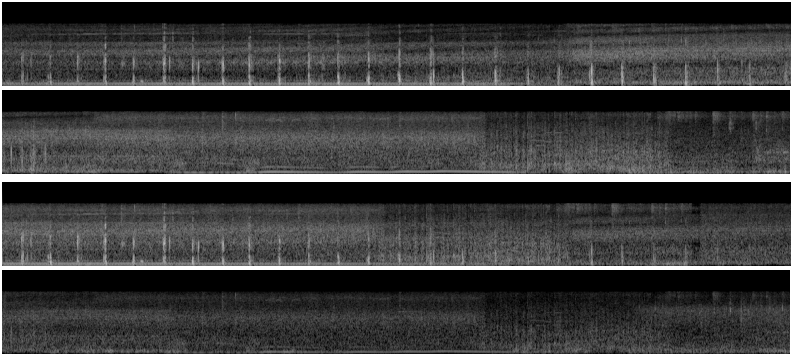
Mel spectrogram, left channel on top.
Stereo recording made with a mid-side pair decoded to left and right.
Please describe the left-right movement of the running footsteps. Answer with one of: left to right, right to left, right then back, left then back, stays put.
right to left.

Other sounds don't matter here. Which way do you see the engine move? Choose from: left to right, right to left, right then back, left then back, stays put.
right to left.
